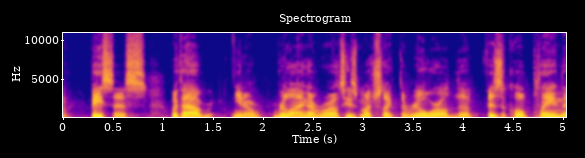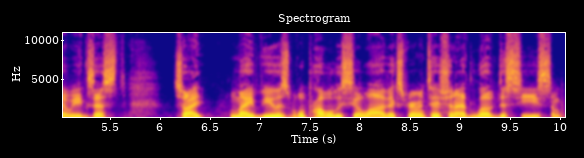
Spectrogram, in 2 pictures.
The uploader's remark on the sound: live from the Foundry DTLA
